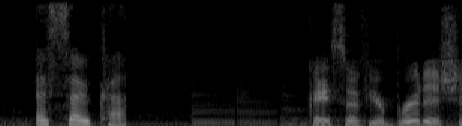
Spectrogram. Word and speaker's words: Ahsoka: gotta go rescue Leviosa you're saying it wrong Asoka how do you say it Asuka I how am I supposed to say it ask Google how do to say Ahsoka Ahsoka Ahsoka all right thanks now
